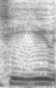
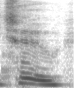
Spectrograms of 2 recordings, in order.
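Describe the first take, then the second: First: Tu is spelled out as two separate letters. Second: Tu is said as one single syllable. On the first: The speaker calls it wrong. "We say TU" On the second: The speaker calls it right. "it's actually 2"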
